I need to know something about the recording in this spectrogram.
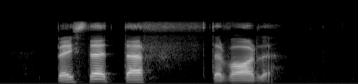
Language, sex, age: Afrikaans, male, 19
